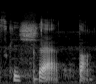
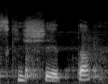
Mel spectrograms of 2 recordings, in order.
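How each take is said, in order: First: The E is pronounced open. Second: The E is pronounced closed. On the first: "con la E aperta" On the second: "però non ci riesco, dico schiscetta"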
